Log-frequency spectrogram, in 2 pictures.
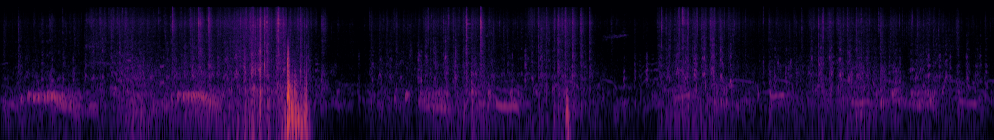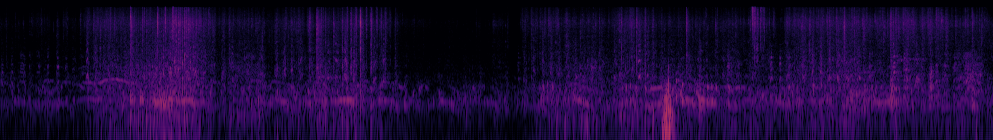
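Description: Domestic pigeons cooing on and off in low, warbling phrases. There is a sharp clap about four seconds in, the loudest sound, and some lighter clattering later.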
